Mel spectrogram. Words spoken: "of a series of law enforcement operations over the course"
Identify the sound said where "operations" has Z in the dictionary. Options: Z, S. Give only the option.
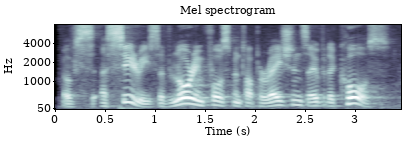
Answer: Z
